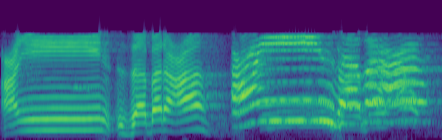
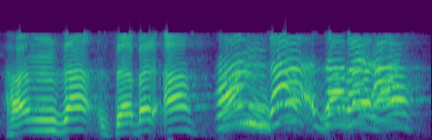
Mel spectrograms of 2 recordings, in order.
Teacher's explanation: ایک حرف ہے عین اور دوسرا حرف ہے حمزہ. جب ہم عین کی ادائیگی کریں گے تو اسے حلق کے درمیانے حصے سے پڑھیں گے، اور جب ہم حمزہ کی ادائیگی کریں گے تو اسے حلق کے نچلے حصے سے پڑھیں گے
